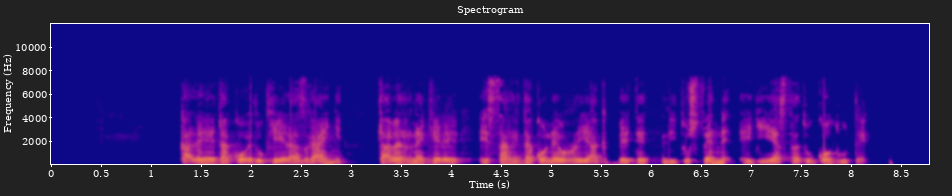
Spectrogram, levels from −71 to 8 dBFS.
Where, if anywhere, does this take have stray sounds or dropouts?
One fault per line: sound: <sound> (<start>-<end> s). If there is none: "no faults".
sound: dropout (6.0-6.1 s)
